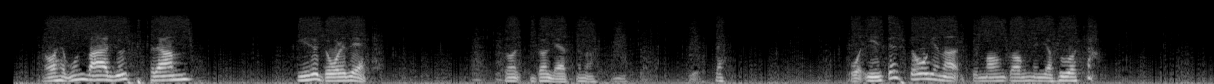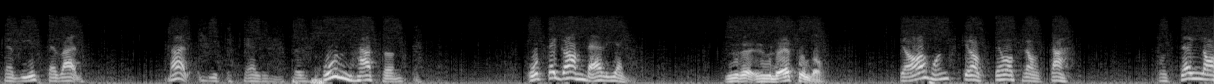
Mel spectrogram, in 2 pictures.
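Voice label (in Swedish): Bygdeå Västerbotten, dialekter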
